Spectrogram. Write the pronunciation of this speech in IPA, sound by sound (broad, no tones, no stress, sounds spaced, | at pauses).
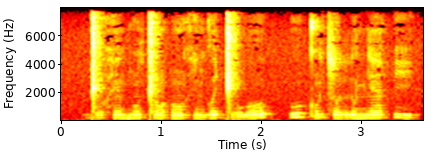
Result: ɡ͡ǁ o h ẽ b ũ ǁ õ ʔ õ x ĩ ɡʷ e ɡ͡ǁ o w o | u kʷʼ ẽ t͡s o r u nʲ æ̃ | i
